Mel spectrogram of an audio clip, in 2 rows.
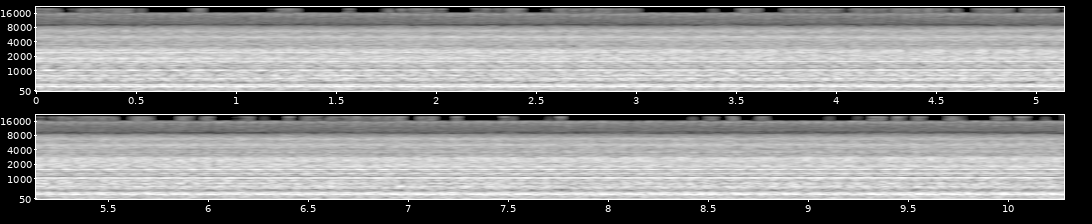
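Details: Hotpoint Ariston FMD963 washing machine with steady coarse grinding over an even mechanical hum throughout the run; the owner suspects the motor rather than the drum and plans to remove the belt to test.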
